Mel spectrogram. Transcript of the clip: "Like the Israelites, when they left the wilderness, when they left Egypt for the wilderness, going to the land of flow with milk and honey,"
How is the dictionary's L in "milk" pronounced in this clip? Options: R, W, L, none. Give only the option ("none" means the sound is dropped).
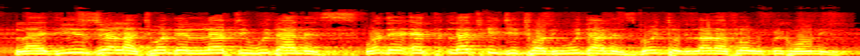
none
